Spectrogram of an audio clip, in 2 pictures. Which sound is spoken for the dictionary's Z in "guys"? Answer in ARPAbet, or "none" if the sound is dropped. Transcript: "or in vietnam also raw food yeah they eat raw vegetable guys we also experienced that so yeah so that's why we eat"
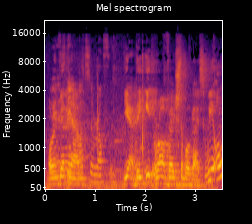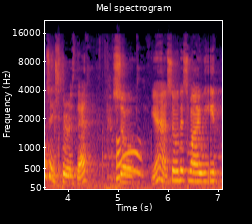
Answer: S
